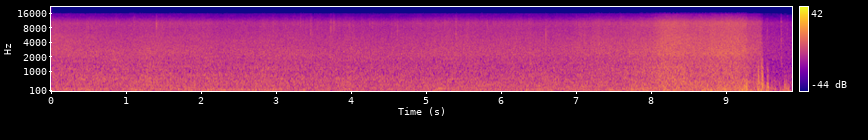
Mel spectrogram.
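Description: A windstorm with heavy rain makes a loud, steady rushing noise. It swells near the end and then cuts off suddenly.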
